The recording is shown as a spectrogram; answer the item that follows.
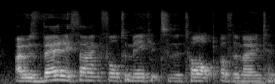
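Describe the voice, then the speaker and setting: With a Scottish accent, a man talks at a fairly quick pace and fairly high pitch, his intonation fairly even, with noticeable background noise and audible room echo. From Scotland (Montrose, Angus). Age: 30s. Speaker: amateur trail runner, vlogger. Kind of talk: scripted narration.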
